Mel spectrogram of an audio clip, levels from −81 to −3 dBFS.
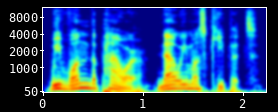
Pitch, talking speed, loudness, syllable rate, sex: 140 Hz, 240 wpm, -19 LUFS, 5.6 syllables/s, male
